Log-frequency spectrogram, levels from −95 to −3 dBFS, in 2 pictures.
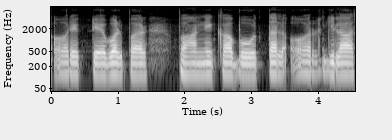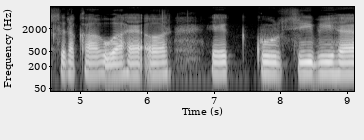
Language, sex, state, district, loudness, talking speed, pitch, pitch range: Hindi, male, Jharkhand, Deoghar, -19 LUFS, 110 wpm, 125 Hz, 120-125 Hz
